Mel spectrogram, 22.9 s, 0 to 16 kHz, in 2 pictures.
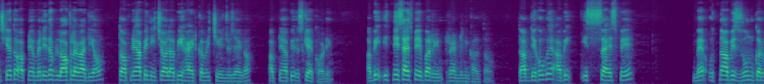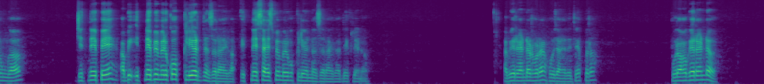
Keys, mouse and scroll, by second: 2.9 click, 6.5 click, 10.4 click.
